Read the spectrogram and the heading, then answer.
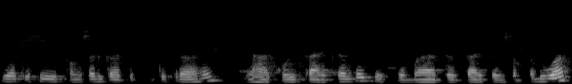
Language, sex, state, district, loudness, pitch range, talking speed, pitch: Hindi, male, Uttar Pradesh, Gorakhpur, -37 LUFS, 110-130 Hz, 155 wpm, 120 Hz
